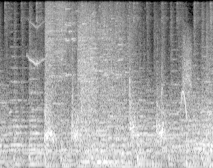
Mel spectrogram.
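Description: Cartoon background music with crashing and shattering sound effects, loudest about one to two seconds in.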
